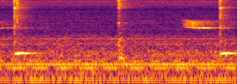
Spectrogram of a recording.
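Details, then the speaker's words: Yamaha Virago parts-bike rebuild, no-start checks: in neutral with the key turned on, sharp single clicks about a second apart over a quiet background. The safety relay is switching normally. "so right now i'm in neutral and i turn the key on and you hear the click click all right so we're in neutral so if i started it would start"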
